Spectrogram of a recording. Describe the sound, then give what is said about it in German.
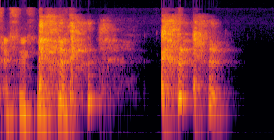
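A loud burst of coughing: several rapid harsh coughs, a short pause, then another quick cluster of coughs, with no talking in between. “Jetzt muss ich husten.”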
